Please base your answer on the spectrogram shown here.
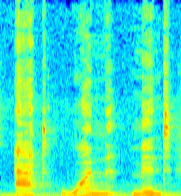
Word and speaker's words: atonement: And there is, of course, many of you know, an alternate pronunciation that is very popular. Instead of atonement, which for many has too many religious connotations to it, to pronounce it as at one meant, because that is true as well.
